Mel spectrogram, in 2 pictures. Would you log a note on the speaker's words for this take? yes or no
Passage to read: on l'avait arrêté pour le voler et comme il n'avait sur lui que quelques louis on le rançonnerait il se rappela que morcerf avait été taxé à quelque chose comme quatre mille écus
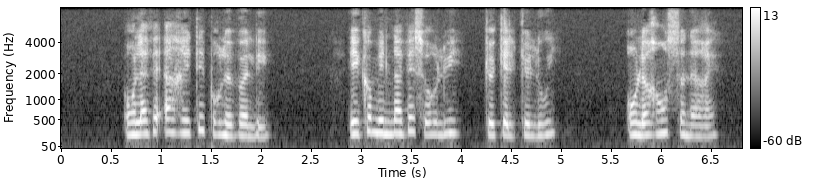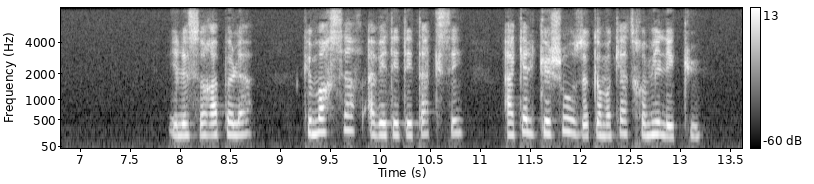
no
